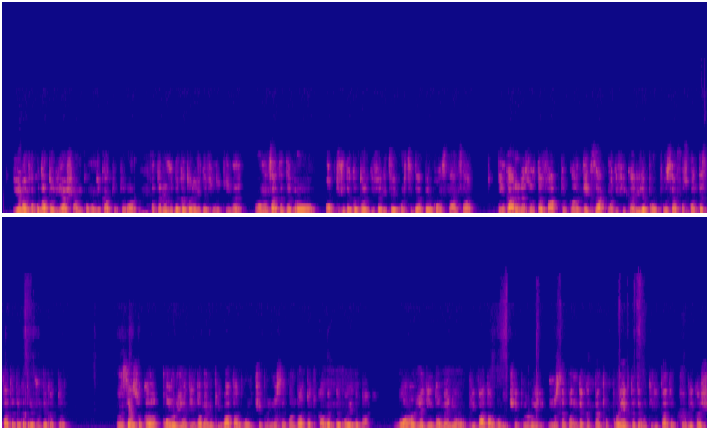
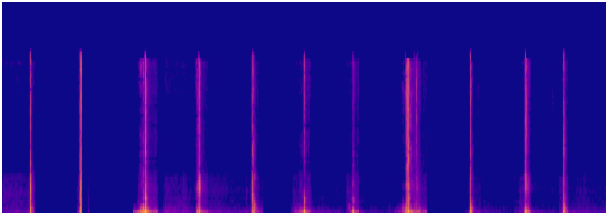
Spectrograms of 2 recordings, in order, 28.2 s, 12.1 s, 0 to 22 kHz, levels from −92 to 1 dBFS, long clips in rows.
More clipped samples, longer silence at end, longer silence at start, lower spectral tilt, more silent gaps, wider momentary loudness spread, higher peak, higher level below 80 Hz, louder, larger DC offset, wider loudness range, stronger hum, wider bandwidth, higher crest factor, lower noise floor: neither; second, 0 s vs 0.85 s; second, 0.2 s vs 0.55 s; about the same, -4.5 dB/octave vs -5.5 dB/octave; neither; about the same, 13 LU vs 11 LU; second, -16 dBFS vs -6 dBFS; second, -74 dBFS vs -40 dBFS; second, -36 LUFS vs -33 LUFS; neither; about the same, 4 LU vs 3 LU; neither; second, 13 kHz vs 16 kHz; second, 20 dB vs 28 dB; second, -78 dBFS vs under -90 dBFS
